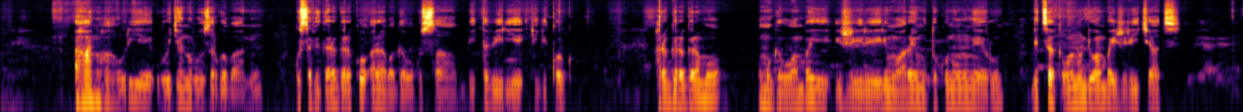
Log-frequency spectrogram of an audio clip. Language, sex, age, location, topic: Kinyarwanda, male, 18-24, Huye, health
